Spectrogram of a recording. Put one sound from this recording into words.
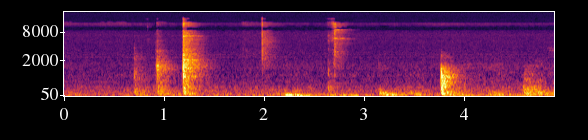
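Glass bottles clink and knock together.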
